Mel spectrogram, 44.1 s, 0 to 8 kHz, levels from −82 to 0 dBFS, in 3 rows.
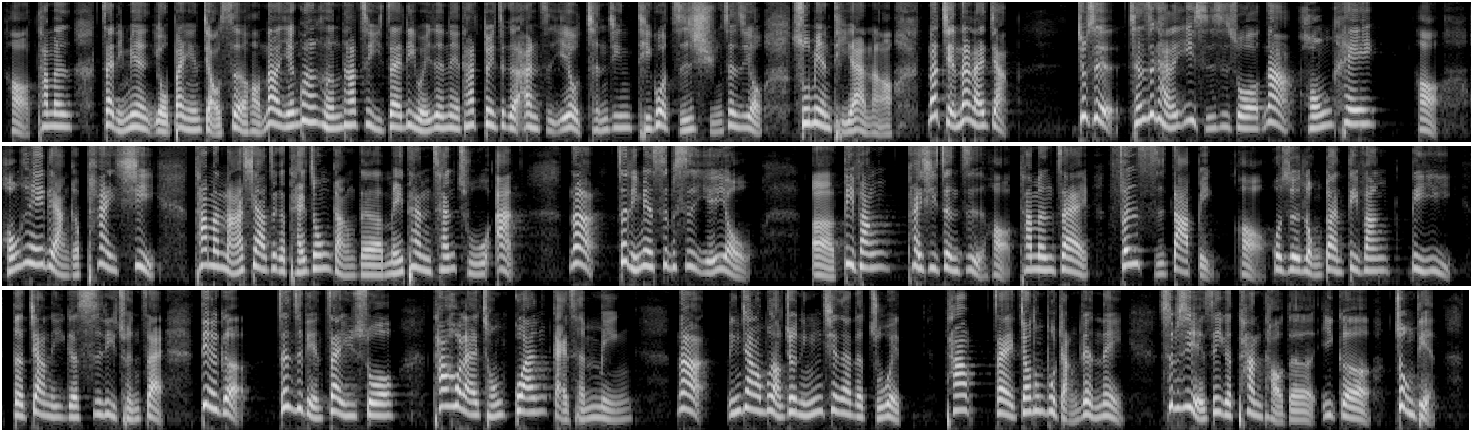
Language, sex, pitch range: Chinese, female, 210-285 Hz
